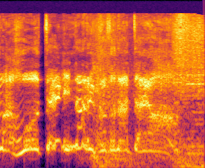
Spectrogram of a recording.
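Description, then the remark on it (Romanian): An animated character in an anime film trailer lets out a long, strained yell as he goes Super Saiyan, loud, holding the shout for about two seconds with a brief break near the start. “Urlă prea mult ăsta.”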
